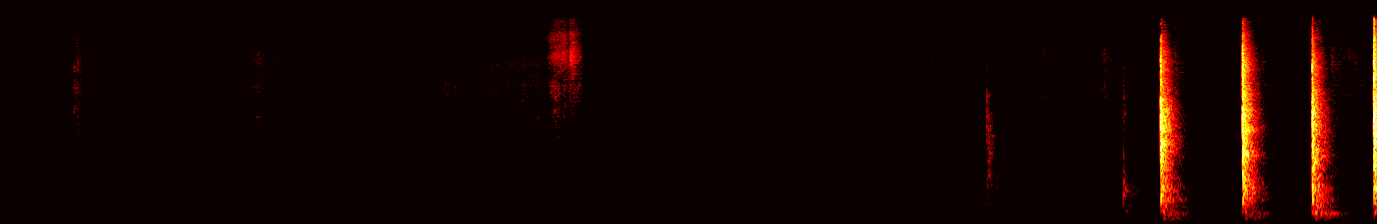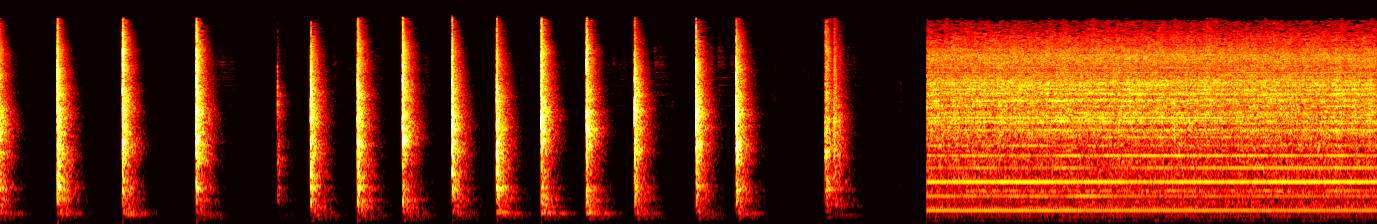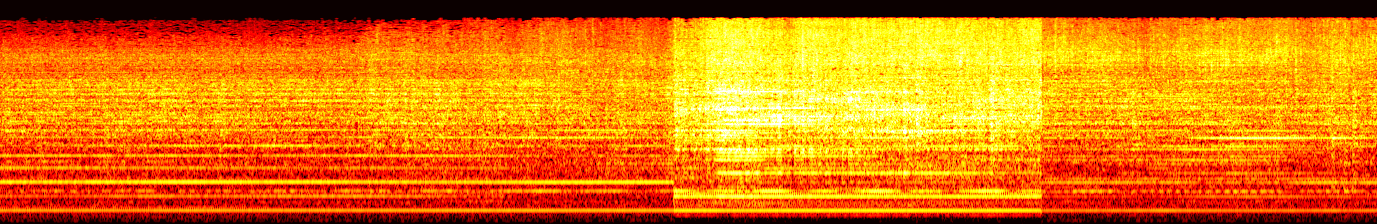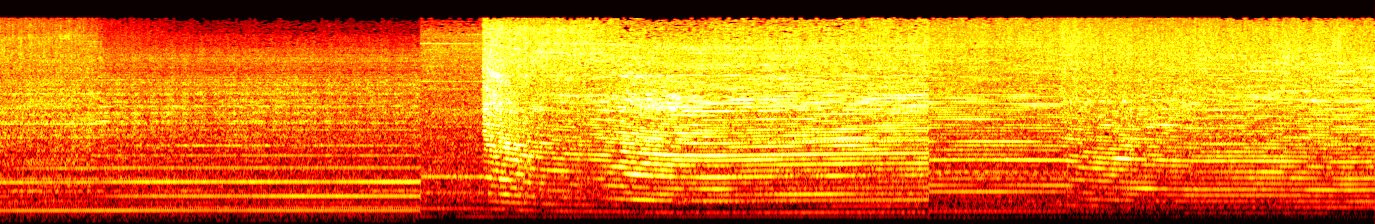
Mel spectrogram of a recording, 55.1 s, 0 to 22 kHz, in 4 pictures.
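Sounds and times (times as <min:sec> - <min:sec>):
jointer running: 0:23.0 - 0:47.8
board cut by jointer: 0:23.0 - 0:55.0.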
